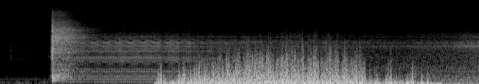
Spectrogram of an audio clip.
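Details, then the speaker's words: PTAC through-the-wall air conditioner (not cooling, breaker popping) switched on through a custom-built control panel. A click, then a smooth whoosh settling into an even airflow roar: the fan starts cleanly, though a relay buzzes briefly before quieting. "all right it starts but we do have a buzzing relay yeah it's quieting down"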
